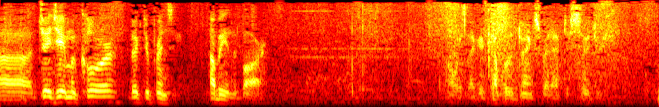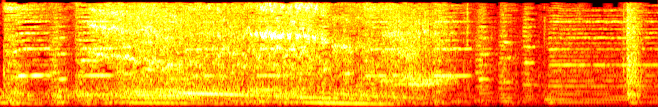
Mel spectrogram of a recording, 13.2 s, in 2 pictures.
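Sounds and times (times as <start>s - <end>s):
speech: 0.0s - 2.9s, 4.7s - 7.8s
truck engine roaring as it drives into a hotel lobby: 6.6s - 12.0s
truck tires squealing: 6.7s - 11.3s.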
